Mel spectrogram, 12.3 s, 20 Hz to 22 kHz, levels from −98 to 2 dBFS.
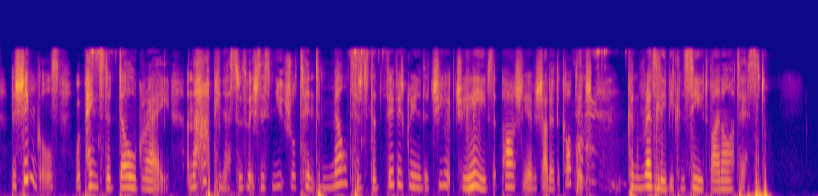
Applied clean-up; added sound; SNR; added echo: neural mask model Resemble Enhance denoiser.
